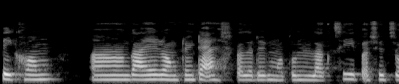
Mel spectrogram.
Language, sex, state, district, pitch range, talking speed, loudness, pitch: Bengali, female, West Bengal, Jhargram, 210-225 Hz, 180 wpm, -18 LUFS, 220 Hz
